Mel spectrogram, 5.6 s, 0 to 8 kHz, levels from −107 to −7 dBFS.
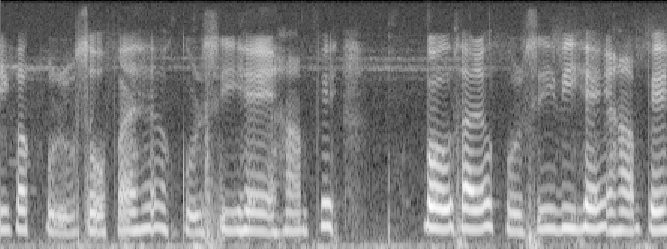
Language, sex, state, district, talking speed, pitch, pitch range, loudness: Hindi, female, Bihar, West Champaran, 140 wpm, 230 Hz, 220-250 Hz, -20 LUFS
